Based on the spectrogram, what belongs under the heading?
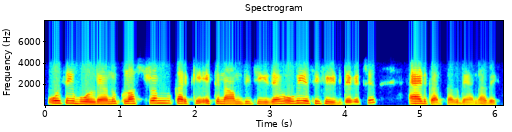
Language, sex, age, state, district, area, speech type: Punjabi, female, 30-45, Punjab, Ludhiana, urban, conversation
